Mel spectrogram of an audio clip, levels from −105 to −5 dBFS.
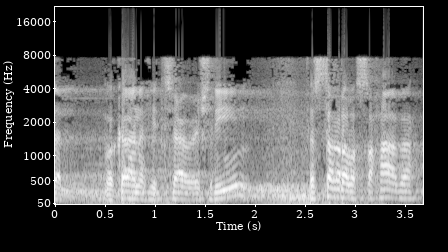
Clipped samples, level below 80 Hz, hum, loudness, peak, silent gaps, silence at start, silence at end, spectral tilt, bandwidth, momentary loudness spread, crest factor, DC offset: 0.4%; -34 dBFS; none; -12 LUFS; 0 dBFS; none; 0 s; 0 s; -4 dB/octave; 10.5 kHz; 8 LU; 12 dB; under 0.1%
